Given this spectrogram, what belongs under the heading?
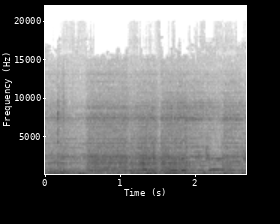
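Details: Marantz 2230 stereo receiver, bought on eBay and not working as advertised: FM music comes through harsh, fuzzy and crackly, extremely distorted on one side; right channel output stage has failed emitter resistors, bias may need adjusting.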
